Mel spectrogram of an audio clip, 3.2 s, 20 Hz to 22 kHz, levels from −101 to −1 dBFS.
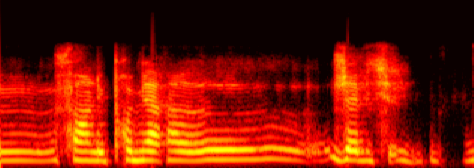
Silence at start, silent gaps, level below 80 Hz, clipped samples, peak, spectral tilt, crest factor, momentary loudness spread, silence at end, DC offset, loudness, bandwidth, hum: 0 s; none; -86 dBFS; under 0.1%; -14 dBFS; -2 dB/octave; 16 dB; 12 LU; 0 s; under 0.1%; -30 LUFS; 7.6 kHz; none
